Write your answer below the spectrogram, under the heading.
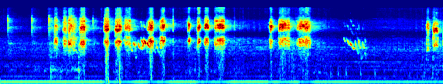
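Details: Kept budgies make clicking taps and short high chirps, with a small descending twitter near the end, against a steady low hum.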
